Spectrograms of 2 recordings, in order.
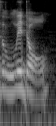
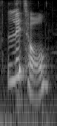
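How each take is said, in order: First: Lidl, middle consonant voiced as D; little with D. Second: Little with a crisp British T; little, T clearly released, pitched up. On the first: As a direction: say Lidl with a D sound, not a T. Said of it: "She says Lidl with a D". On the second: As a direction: sound out the T in little. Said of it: "I don't know if I". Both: Shown as a demonstration.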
